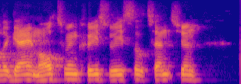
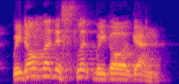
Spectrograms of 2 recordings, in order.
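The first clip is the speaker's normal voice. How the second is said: clumsy, horrific put-on Scouse accent; 2 semitones higher than usual. Retelling what he said after beating Man City, in a horrific Scouse accent. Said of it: "I apologise for my horrific um, Scouse accent".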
